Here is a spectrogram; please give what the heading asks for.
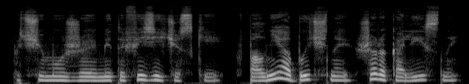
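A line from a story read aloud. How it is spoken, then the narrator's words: Quiet interjection. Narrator (Russian): тихо вставила Ирина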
